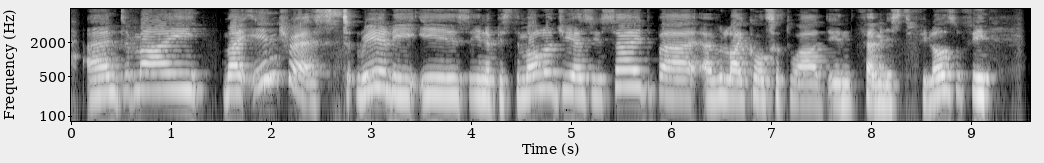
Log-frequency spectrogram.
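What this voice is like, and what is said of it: Italian accent. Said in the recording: “I'm Italian, and the Italian accent,”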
